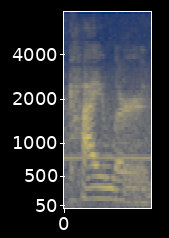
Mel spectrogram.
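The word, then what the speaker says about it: Chyler: oh my gosh like yeah her name is pronounced Kyler yeah I was right yeah hailer my foot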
